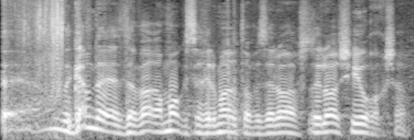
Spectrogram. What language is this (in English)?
Hebrew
